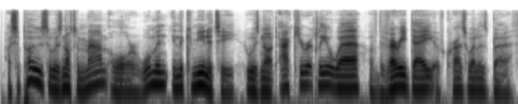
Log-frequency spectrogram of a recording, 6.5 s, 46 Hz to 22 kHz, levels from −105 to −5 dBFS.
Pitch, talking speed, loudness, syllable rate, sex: 115 Hz, 220 wpm, -17 LUFS, 6.6 syllables/s, male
